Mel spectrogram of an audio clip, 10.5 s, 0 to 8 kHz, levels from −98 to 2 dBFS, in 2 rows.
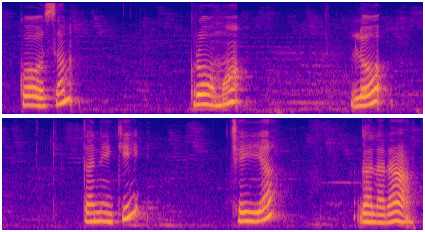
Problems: background sounds at intervals, background conversations at intervals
